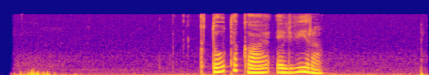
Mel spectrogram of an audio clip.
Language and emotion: Russian, neutral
